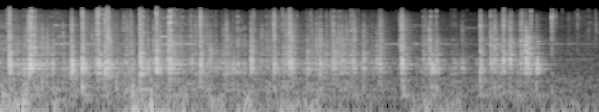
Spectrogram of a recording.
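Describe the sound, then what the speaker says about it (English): A wrench working half-inch bolts on a Triumph engine during a rebuild, a quick run of light metallic clicks and ratcheting taps, close and fairly faint, with no talk. "Next, this half-inch bolt. One on each side there. Yeah, just undo these two bolts."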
